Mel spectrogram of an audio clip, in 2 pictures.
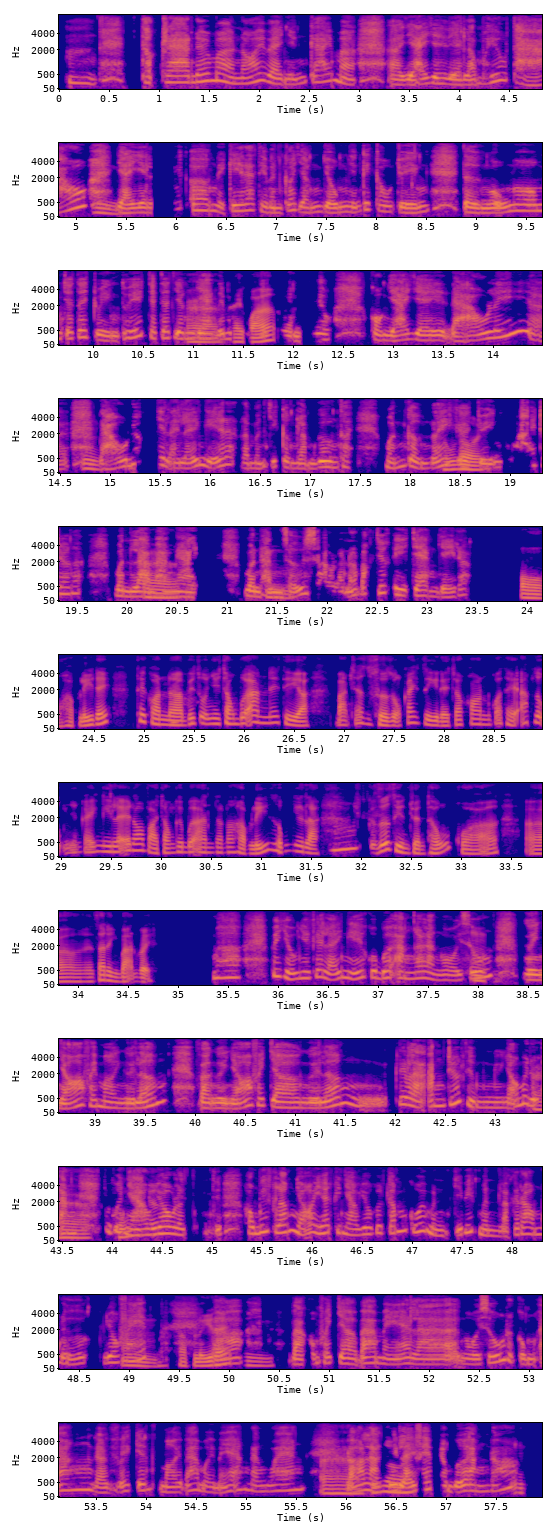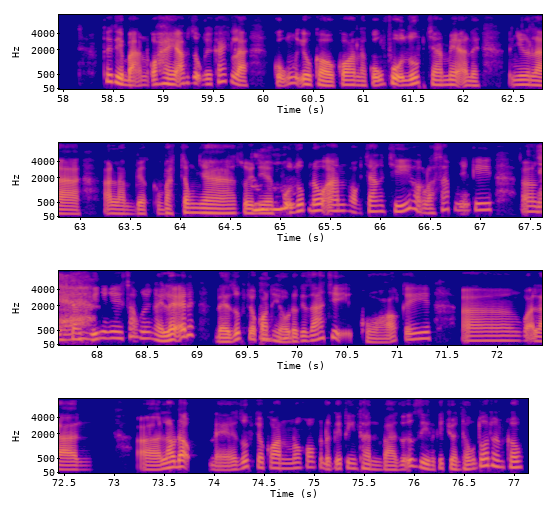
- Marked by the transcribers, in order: other background noise; distorted speech; tapping
- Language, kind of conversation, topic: Vietnamese, podcast, Bạn có thể chia sẻ cách dạy trẻ gìn giữ truyền thống trong gia đình không?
